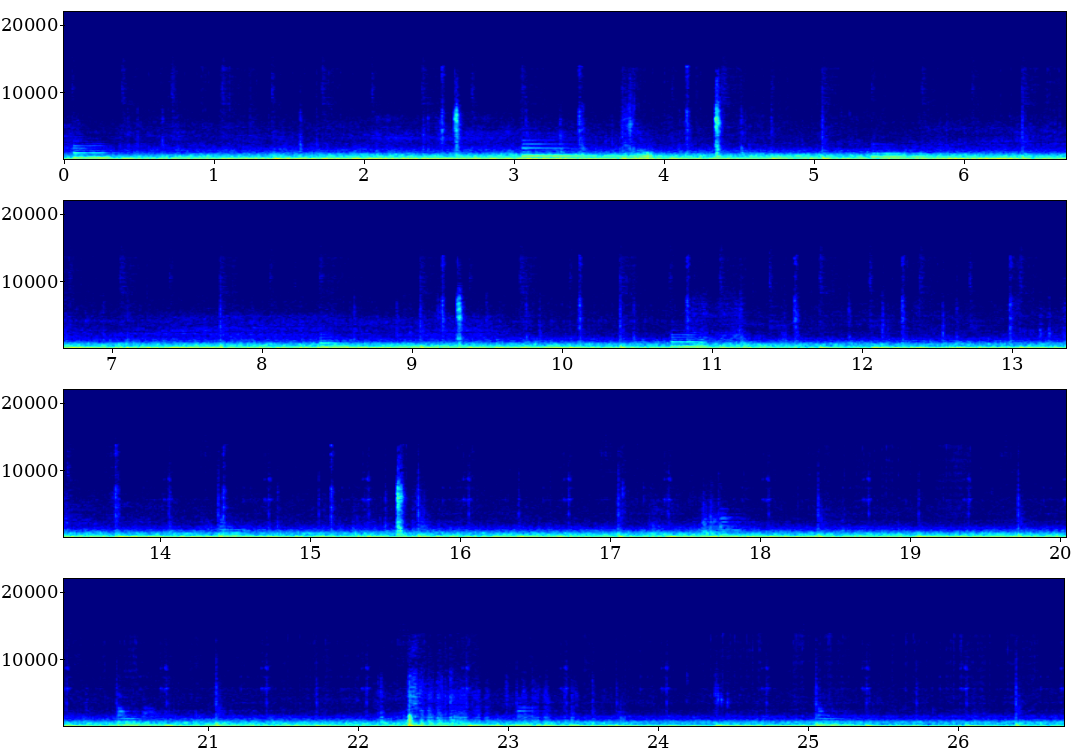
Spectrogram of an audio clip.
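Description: Steady low rumble of a car moving through road traffic, a continuous engine and tyre drone with faint passing noises and occasional small clicks, no one speaking.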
